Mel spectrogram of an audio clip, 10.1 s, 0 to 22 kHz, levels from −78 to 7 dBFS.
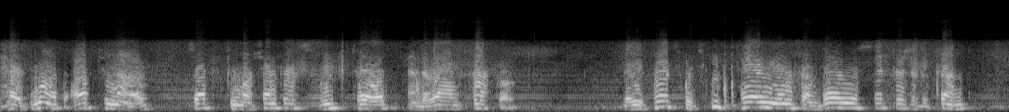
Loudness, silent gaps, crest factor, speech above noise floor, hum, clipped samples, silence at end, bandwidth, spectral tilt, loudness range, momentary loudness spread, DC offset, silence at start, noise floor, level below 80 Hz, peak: -15 LUFS; none; 14 dB; 24 dB; none; under 0.1%; 0 s; 10 kHz; -8.5 dB/octave; 3 LU; 9 LU; under 0.1%; 0 s; -39 dBFS; -54 dBFS; -2 dBFS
